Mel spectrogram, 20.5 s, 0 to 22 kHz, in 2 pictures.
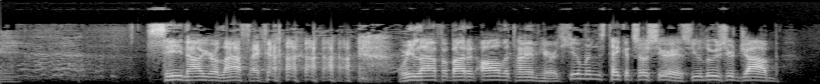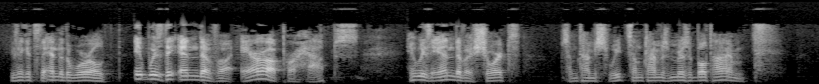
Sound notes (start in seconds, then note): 0.1 some laughter; 3.2 Kuthumi laughs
